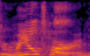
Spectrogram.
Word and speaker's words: realtor: yeah real hold on hold on real it's real tur it's real the first part of the word the first like syllable of the word well not syllable first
